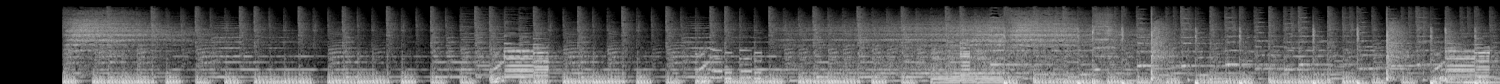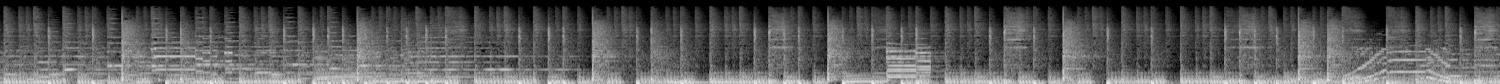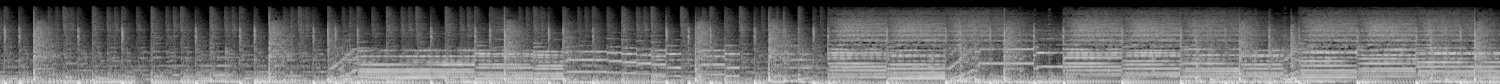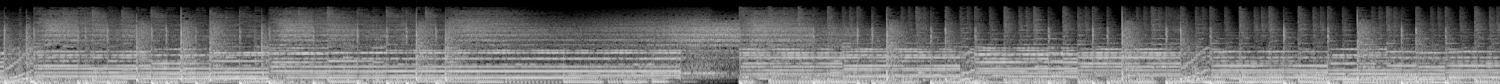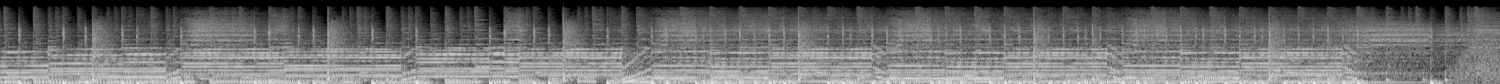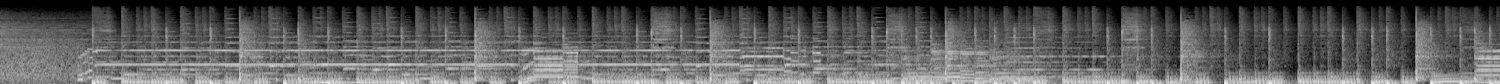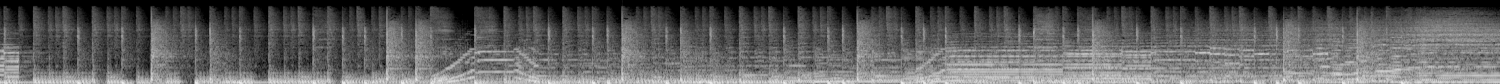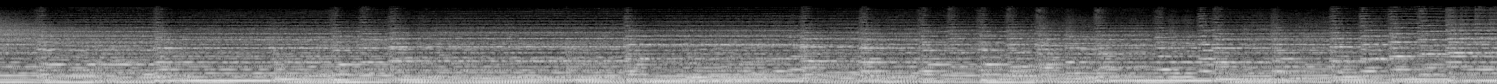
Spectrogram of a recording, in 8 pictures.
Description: Dr/Ba/Org/Harp/Melody/Cho
+Strings+Cello+Ocarina
+E.GUITAR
